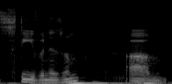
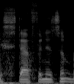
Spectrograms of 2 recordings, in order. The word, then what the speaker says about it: Stephenism: It's called Stephenism. Spelled with a PH. Don't say Stephanism, or else you're banned from the religion.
